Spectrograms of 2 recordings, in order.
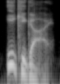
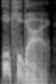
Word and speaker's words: ikigai: Well, a lot of people think it boils down to this one powerful concept, eeky guy. You say it like eeky guy and it basically translates to a reason for being.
